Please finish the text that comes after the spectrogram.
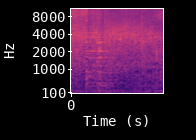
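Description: Bacon fat sizzles in a hot pan around a seared steak, a steady dense crackle held at an even level for the whole short moment, with no talk over it.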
